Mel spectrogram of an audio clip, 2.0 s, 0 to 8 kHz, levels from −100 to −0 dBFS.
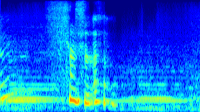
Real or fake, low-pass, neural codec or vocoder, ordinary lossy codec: fake; none; codec, 16 kHz, 2 kbps, X-Codec, HuBERT features, trained on balanced general audio; none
